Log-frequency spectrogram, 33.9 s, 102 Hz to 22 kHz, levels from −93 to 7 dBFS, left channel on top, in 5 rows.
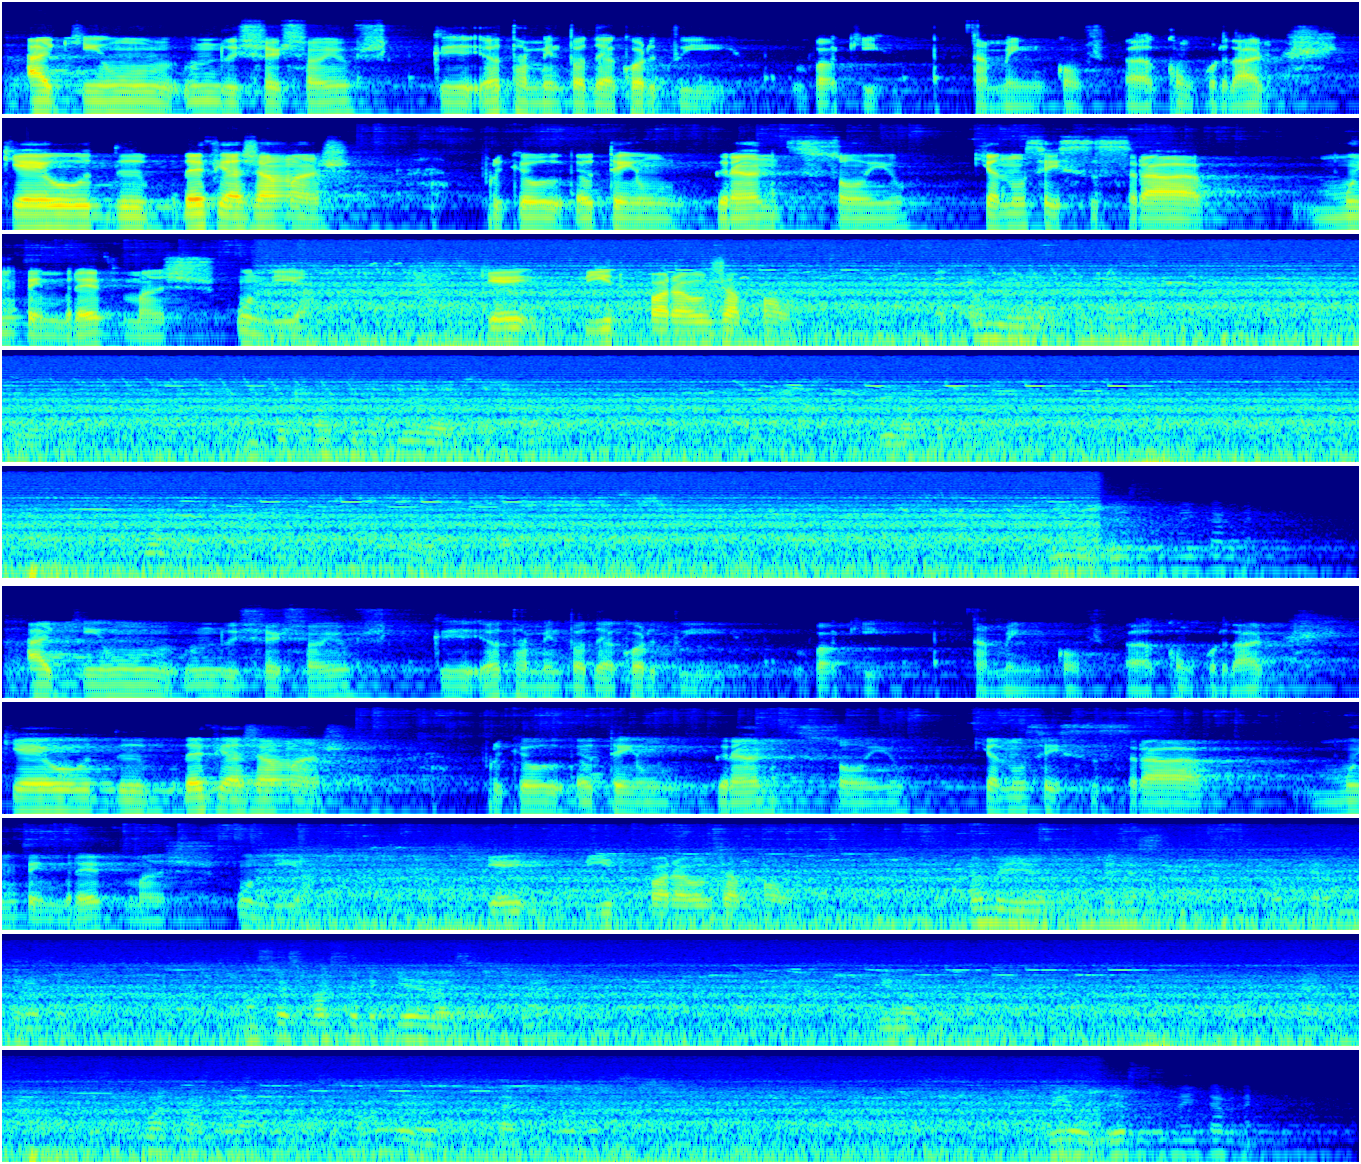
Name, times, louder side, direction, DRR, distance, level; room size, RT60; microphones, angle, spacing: voice 1, 0.0-3.6 4.1-4.4 4.9-8.5 8.8-11.3 11.6-12.8 13.2-15.1 15.6-17.6 18.4-18.5 24.1-24.8, left 8 dB, 80° left, 18 dB, 0.4 m, -35 dB
sound 1, 8.5-19.8, right 1 dB, 80° right, 4.0 m, -64 dB
sound 2, 14.8-32.6, left 3 dB, 40° left, 0.8 m, -41 dB
voice 2, 18.4-19.6 19.9-20.9 21.5-23.5 24.7-31.5 32.3-33.4, right 2 dB, 45° right, 7 dB, 0.9 m, -48 dB
18.5 x 7.3 x 6.8 m, 2.6 s
head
